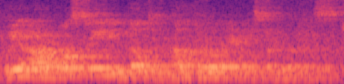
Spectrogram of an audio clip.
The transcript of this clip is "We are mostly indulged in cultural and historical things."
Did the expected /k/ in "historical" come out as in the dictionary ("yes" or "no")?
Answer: no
